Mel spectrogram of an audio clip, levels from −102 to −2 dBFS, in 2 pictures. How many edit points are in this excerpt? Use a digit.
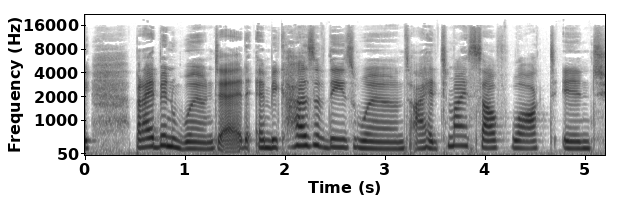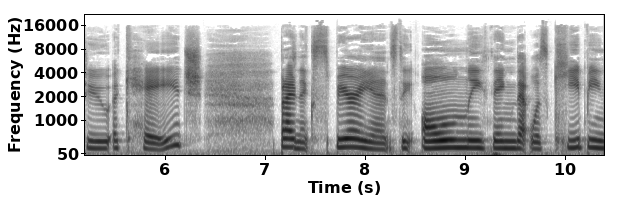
2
